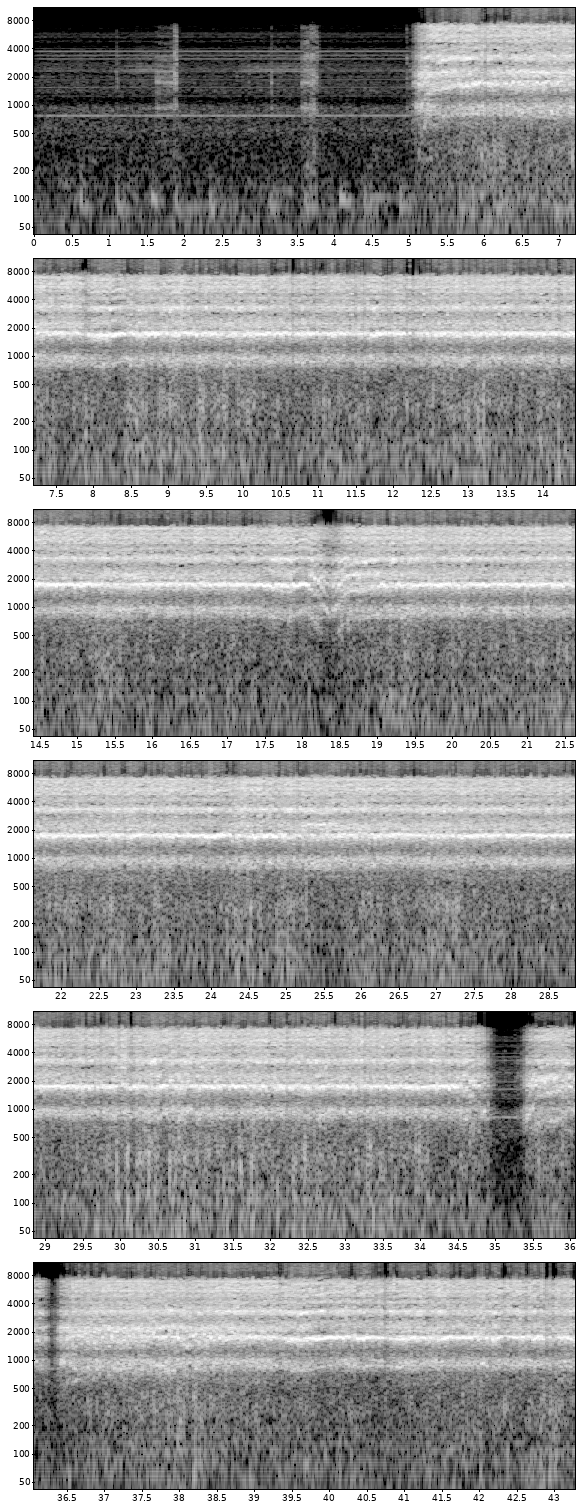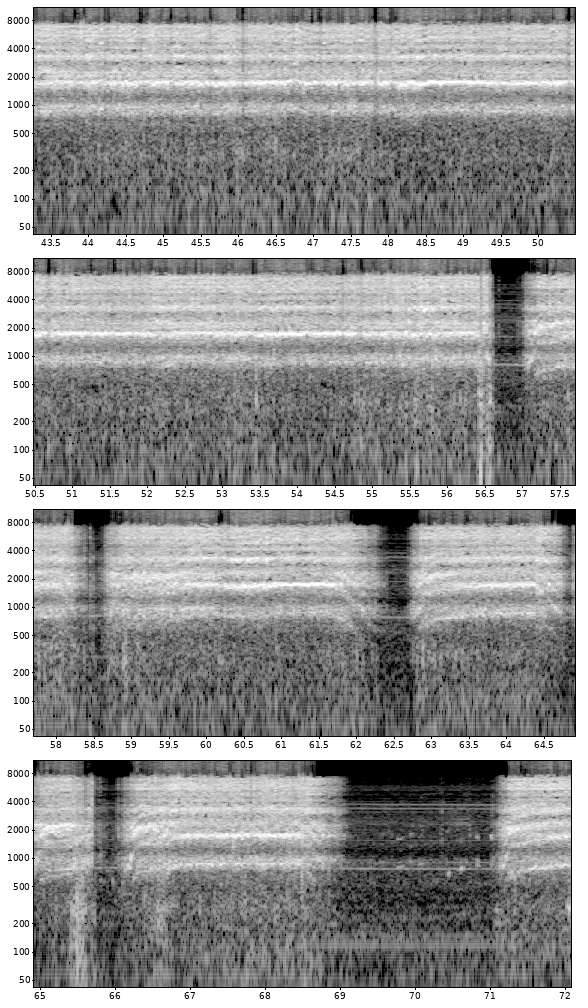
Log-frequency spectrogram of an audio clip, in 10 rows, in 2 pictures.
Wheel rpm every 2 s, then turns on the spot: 0, 0, 70, 220, 220, 230, 230, 230, 220, 190, 230, 230, 230, 230, 230, 230, 230, 110, 150, 220, 230, 230, 230, 230, 230, 230, 230, 230, 150, 140, 200, 120, 130, 180, 90, 60.
34-36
